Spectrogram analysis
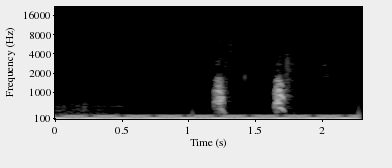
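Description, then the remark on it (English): A voice imitates a dog, giving two short, rising whines in quick succession over a steady low rumbling drone that persists throughout. No speech. “You don't have to talk. You can just make doggy noises instead.”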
